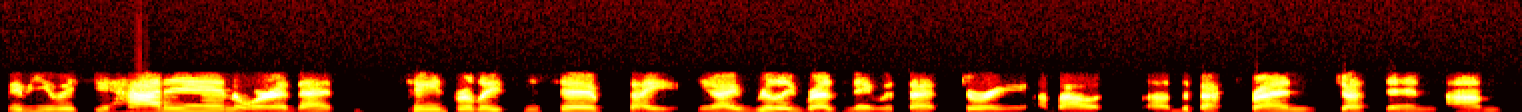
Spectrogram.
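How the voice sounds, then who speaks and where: Man, panel moderator, high voice, rambling friendly questions, dry phone-like audio. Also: brisk, dry recording. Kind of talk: casual panel chat. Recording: tinny phone-like line.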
